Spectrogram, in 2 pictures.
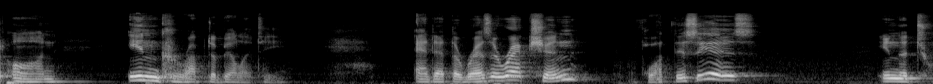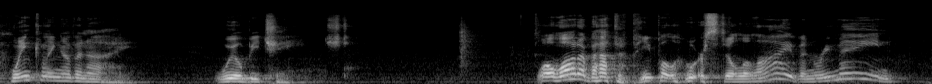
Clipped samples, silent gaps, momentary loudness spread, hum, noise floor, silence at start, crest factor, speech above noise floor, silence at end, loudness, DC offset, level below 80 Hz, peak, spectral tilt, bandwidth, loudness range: under 0.1%; none; 18 LU; none; -58 dBFS; 0 s; 20 dB; 38 dB; 0.35 s; -21 LUFS; under 0.1%; -48 dBFS; -2 dBFS; -5 dB/octave; 12 kHz; 6 LU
